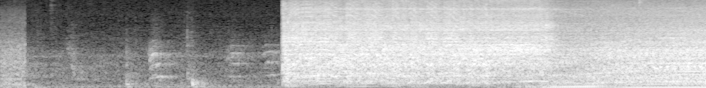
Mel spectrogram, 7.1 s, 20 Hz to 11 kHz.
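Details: Subaru Forester with the rebuilt EJ2.5 just reinstalled, first fire-up out of gear after priming the fuel system, OBD2 reader fitted. After a quiet spell it cranks, fires and settles into a steady, even idle with a slight drop in revs.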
